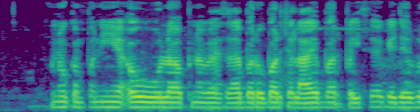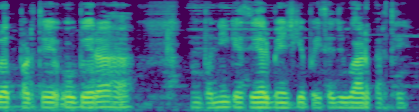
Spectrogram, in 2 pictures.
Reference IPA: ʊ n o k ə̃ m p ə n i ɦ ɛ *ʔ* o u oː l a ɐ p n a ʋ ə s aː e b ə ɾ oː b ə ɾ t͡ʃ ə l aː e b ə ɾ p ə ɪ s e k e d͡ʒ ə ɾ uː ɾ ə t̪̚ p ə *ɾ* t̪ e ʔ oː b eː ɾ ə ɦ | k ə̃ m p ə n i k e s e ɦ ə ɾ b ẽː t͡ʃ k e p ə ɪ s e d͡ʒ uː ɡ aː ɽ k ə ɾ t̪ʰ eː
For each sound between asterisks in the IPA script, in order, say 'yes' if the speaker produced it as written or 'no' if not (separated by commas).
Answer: yes, no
